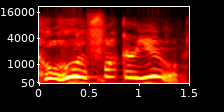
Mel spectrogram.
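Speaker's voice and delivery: loud, high, drawn-out mock outrage; belligerent. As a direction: imitate a belligerent woman confronting a stranger. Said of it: "belligerently, like, getting worse".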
